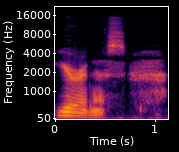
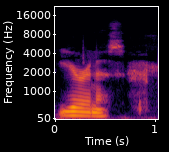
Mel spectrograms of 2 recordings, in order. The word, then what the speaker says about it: Uranus: and yes my friends it has always been pronounced uranus not sure when the name was altered in today's society but it is uranus try it out say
